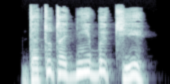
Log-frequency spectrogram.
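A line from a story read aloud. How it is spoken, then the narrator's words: Exclamation. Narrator (Russian): воскликнула она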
